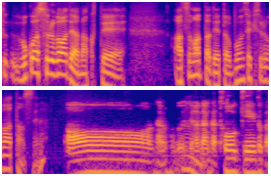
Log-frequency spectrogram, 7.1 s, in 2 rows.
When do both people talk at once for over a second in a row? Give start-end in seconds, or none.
none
